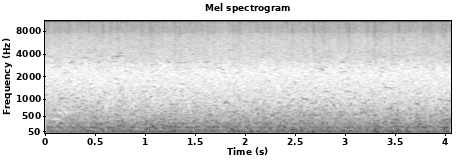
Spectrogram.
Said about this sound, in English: you could have come in a little sooner with the applause on that other joke. We'd have saved the wear and tear on the audience.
